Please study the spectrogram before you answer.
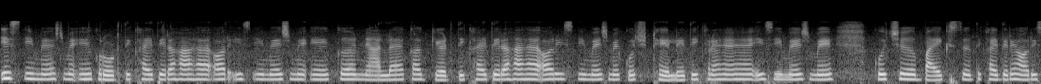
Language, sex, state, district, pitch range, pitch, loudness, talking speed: Hindi, female, Maharashtra, Dhule, 225-240 Hz, 235 Hz, -15 LUFS, 235 wpm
